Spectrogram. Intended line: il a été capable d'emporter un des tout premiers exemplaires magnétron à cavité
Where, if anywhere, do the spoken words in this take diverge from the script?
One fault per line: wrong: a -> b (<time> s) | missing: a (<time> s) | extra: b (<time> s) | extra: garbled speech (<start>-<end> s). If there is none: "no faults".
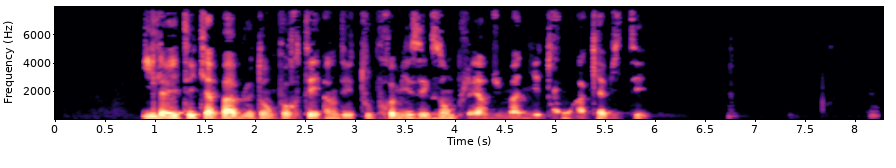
extra: du (4.3 s)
